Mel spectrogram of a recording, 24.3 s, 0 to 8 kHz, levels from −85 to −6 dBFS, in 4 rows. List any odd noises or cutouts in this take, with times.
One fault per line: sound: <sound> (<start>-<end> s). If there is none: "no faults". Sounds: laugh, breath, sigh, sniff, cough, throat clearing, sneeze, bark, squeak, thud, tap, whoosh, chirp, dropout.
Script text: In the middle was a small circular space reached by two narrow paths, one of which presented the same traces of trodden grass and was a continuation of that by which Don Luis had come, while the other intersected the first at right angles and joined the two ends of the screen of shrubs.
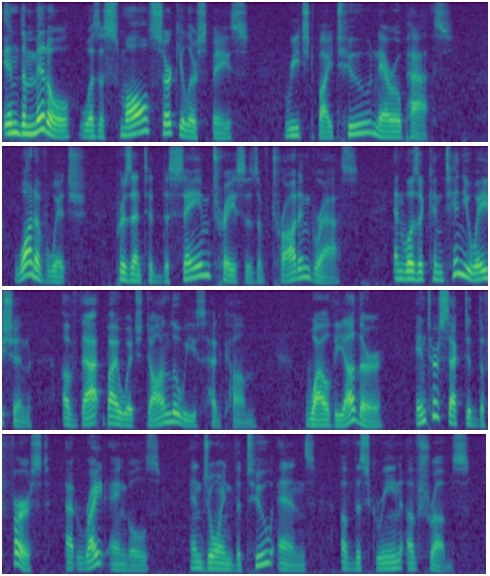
no faults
